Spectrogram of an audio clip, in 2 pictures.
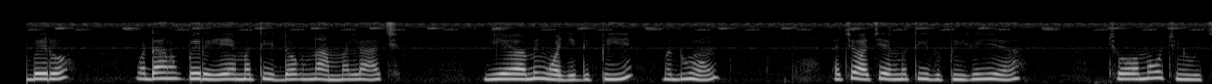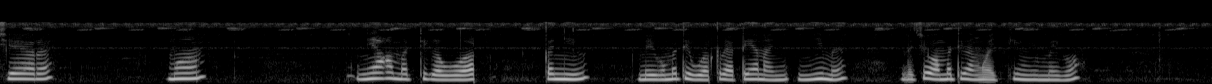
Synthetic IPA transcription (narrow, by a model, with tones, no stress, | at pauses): be˨do˨˦ | ma˦da˦nɔ˦be˦do˨i˨jɛ˦˨ma˦tje˦˨dɔ˦kna˨mːa˦la˦t͡ʃ | je˨mɛ˦ŋwɛ˨d͡ʒe˨di˨piː˨˦mɐ˦dwo˦˨ŋ | la˨t͡ʃɔ˦a˨t͡ʃe˦˨lma˦tje˦˨di˨pi˨ki˦je˦a˨˦ | t͡ʃɔ˨ma˦ɡo˦t͡ʃwi˨ɲo˨wi˨t͡ʃɛ˦ɾɛ˦ | mɔ˦n | ɲa˦kɔ˦ma˦tje˦ka˨wɔ˨˦t | ka˦ɲi˦mː | e˨ɡo˨ma˦tje˦˨wɔ˨tkɪ˦la˨tɪ˦na˨ɲi˦me˦ | la˨t͡ʃɔ˦˨ma˦tje˦ka˨ŋwɛ̰˨t͡ʃkɪ˦˨ɲi˨mːe˨ɡo˦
